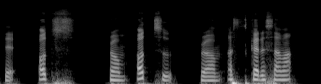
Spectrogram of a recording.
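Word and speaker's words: お疲れ: The us from, or like the ots from otsu, from asukare-sama. That's not sadly pronounced much. It's just ots instead of otsu.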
